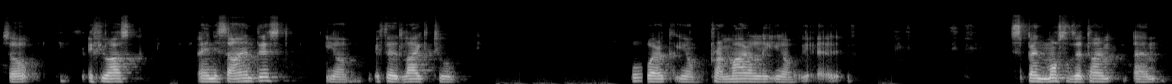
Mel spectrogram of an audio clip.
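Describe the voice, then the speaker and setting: A middle-aged man from Greece, an astronomer answering interview questions with many pauses and restarts. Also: medium pitch, little pitch movement, rough recording. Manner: hesitant, many fillers and restarts.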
